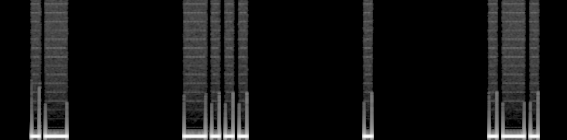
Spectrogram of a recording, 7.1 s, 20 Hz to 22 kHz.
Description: Morse code, heard as a keyed tone, about 14 wpm, spaced as for 5 wpm, 700 Hz. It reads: ABER
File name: Morsekurs / Witze / Witz 12. Februar 2019, 25 F70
